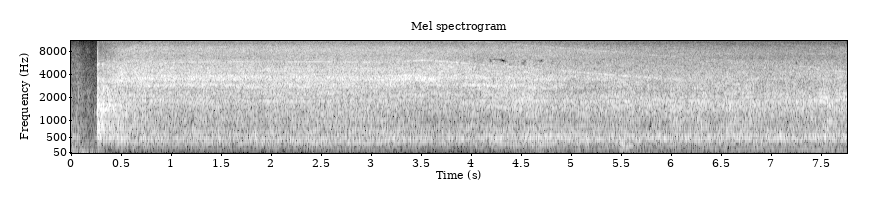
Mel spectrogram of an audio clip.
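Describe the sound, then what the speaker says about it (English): A power tool polishes brazing off still-hot metal, giving a loud, steady, close whirring roar with broad hiss that starts abruptly and holds nearly constant with no talk. "I find this happens sometimes if you try to polish the brazing off when it's still just that little bit too hot."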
